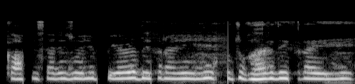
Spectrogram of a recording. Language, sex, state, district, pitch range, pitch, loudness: Hindi, female, Bihar, Lakhisarai, 260-275 Hz, 265 Hz, -14 LUFS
